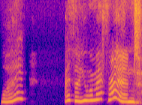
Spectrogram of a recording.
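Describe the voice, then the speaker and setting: Pitched extremely high, the speaker uses a put-on character voice. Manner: sad, dismayed.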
